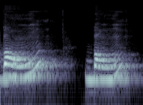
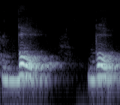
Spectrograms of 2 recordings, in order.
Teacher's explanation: a gente tinha o som nasal bom, bom, e esse aqui é bo, bo, como o do português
